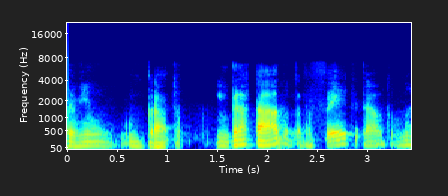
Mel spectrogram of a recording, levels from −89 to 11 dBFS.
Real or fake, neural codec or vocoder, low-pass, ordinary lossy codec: fake; codec, 44.1 kHz, 2.6 kbps, DAC; 7.2 kHz; none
